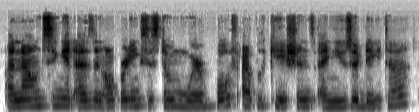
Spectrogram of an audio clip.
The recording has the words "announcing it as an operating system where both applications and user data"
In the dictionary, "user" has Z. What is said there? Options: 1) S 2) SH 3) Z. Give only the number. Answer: 3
